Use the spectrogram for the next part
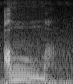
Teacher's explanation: মিম ঠোঁটের শুকনা জায়গা, এখান থেকে ম হয়, ম বাংলায় ম, দেখেন থেকে মায়ের জোরটা কেমন, আম্মা।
